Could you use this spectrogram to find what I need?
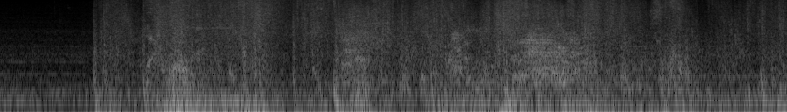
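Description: Crackling electric blasts zap and buzz loudly in a game fight.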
